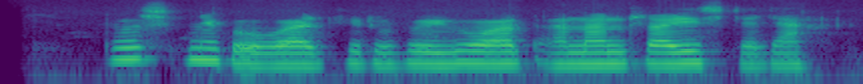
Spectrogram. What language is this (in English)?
Kalenjin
